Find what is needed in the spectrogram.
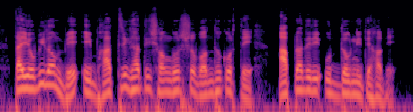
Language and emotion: Bengali, neutral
